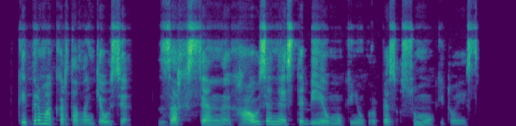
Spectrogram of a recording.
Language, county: Lithuanian, Marijampolė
